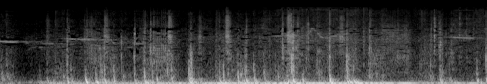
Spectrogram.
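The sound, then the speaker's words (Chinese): Clip-clop of horse hooves as a horse is ridden behind a sedan chair: many quick, uneven hoof strikes in a steady, loud rhythm throughout, over a low rumbling background. “索图骑马随着阿玛轿子后面”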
